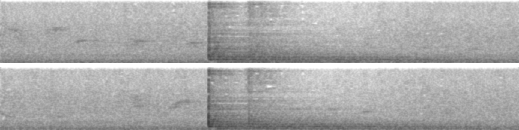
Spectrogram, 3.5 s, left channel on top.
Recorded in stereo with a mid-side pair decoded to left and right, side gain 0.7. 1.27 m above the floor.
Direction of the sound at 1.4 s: 35° right.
